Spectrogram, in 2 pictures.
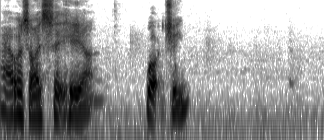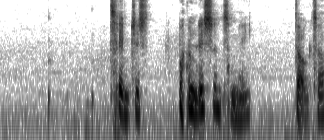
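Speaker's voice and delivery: high, emotional, theatrically upset voice. Speaker mock-complains to an imagined doctor that another person won't listen, mock-emotional. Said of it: "Mark is getting emotional".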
